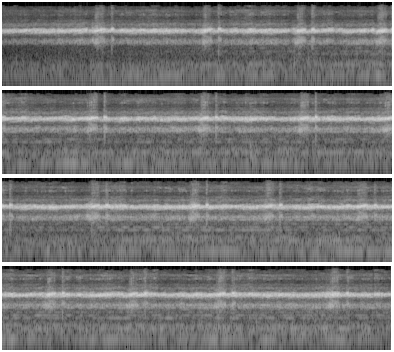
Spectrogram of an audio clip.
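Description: A dense chorus of frogs croaks steadily and loudly throughout, with rapid pulsing calls layered over one another and a constant droning background, no voices present.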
